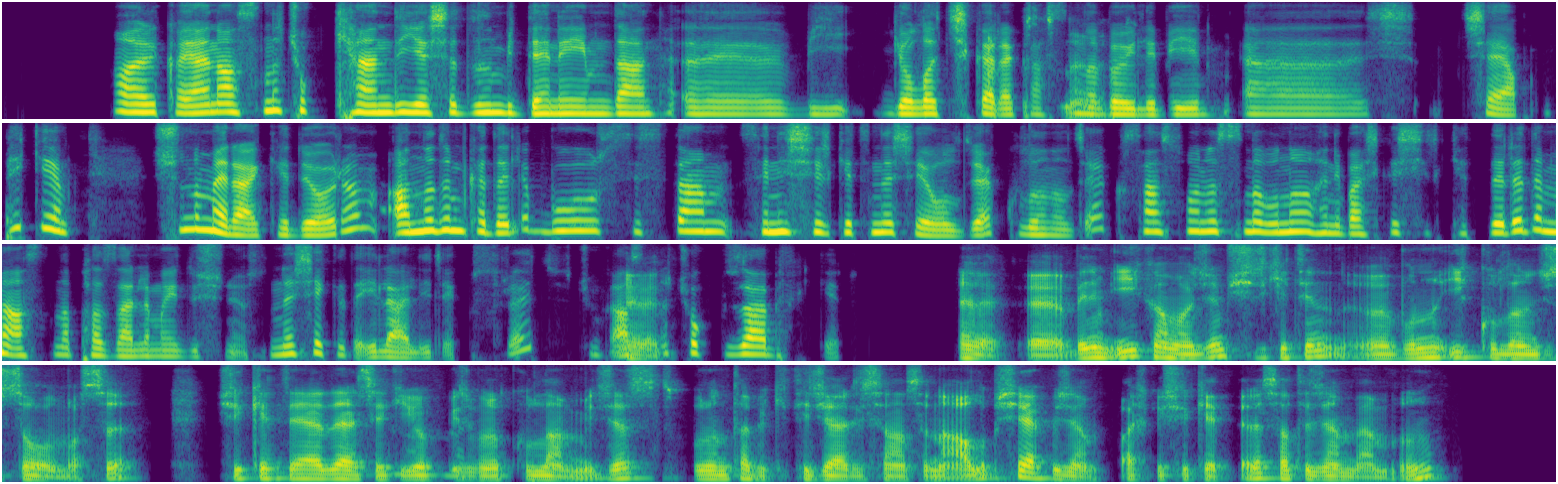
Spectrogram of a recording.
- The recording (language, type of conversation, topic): Turkish, podcast, İlk fikrinle son ürün arasında neler değişir?
- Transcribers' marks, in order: unintelligible speech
